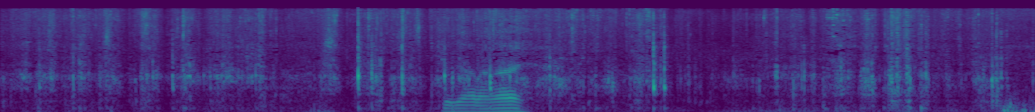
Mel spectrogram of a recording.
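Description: A wire mesh trap rattles as it is lifted out of a plastic bucket.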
